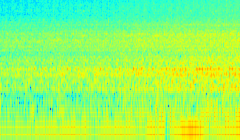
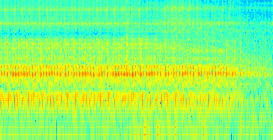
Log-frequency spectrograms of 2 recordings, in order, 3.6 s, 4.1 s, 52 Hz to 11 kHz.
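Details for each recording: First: Honda Pilot III (2016) J30A9 V6, warm idle after timing belt tensioner replacement (bolts torqued 12 Nm): quiet, even idle with steady hum, no knock or tick, engine doesn't shake; cold-start knock gone, normal idle. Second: 2016 Honda Pilot III J30A9 V6, cold start, mic on hanger probe; strong fast tapping about four per second over idle, softening, gone after 2-3 minutes, returns after 3-4 hours off; failed timing belt tensioner knock.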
